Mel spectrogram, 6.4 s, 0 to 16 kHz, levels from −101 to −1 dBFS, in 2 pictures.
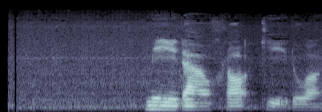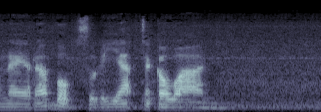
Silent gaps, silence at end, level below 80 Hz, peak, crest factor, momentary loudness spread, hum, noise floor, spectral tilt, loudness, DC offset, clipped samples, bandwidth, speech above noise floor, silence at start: none; 1.15 s; -72 dBFS; -2 dBFS; 26 dB; 25 LU; none; -56 dBFS; -5 dB/octave; -27 LUFS; under 0.1%; under 0.1%; 10 kHz; 29 dB; 0.1 s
